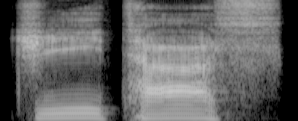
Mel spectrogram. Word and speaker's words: Gatskog: The Abenakis referred to this creature as Gatskog, pronounced G-ta-skog, a moving great serpent or big serpent.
